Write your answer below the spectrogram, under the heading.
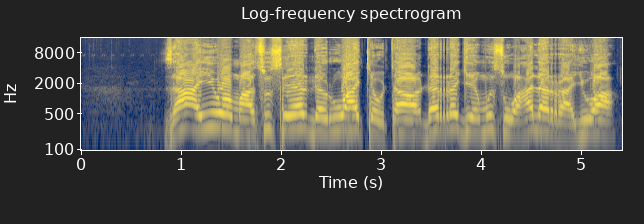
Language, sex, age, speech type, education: Hausa, male, 46-60, read, secondary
